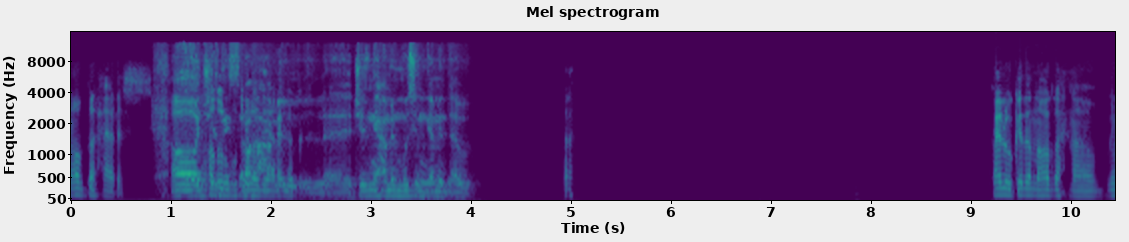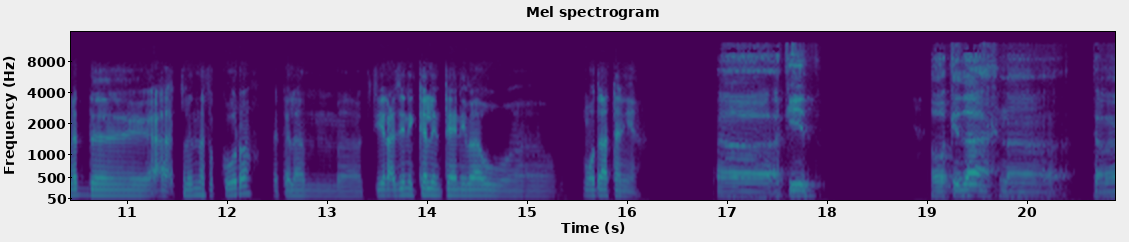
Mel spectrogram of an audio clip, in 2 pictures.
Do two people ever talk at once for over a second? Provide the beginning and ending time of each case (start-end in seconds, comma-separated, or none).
1.0-2.3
